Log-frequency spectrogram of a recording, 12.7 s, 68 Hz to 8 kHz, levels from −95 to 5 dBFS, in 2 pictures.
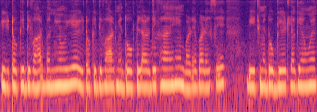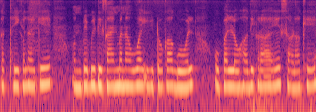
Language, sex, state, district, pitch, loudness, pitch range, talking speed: Hindi, female, Bihar, Gopalganj, 205 Hz, -14 LUFS, 200-210 Hz, 210 wpm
